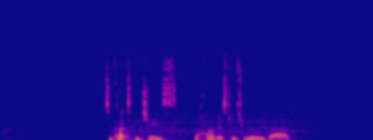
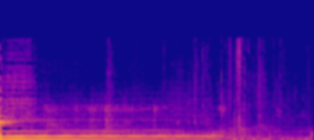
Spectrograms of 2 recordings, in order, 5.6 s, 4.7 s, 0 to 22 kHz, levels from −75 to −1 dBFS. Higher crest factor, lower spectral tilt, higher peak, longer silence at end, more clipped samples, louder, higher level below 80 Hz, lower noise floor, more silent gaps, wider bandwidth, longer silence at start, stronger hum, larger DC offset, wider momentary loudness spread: first, 26 dB vs 18 dB; about the same, -4 dB/octave vs -4.5 dB/octave; second, -14 dBFS vs -2 dBFS; first, 1.15 s vs 0 s; neither; second, -37 LUFS vs -21 LUFS; second, -84 dBFS vs -50 dBFS; first, -76 dBFS vs -42 dBFS; neither; about the same, 15.5 kHz vs 16.5 kHz; first, 1.6 s vs 0 s; neither; second, under 0.1% vs 0.2%; second, 13 LU vs 22 LU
